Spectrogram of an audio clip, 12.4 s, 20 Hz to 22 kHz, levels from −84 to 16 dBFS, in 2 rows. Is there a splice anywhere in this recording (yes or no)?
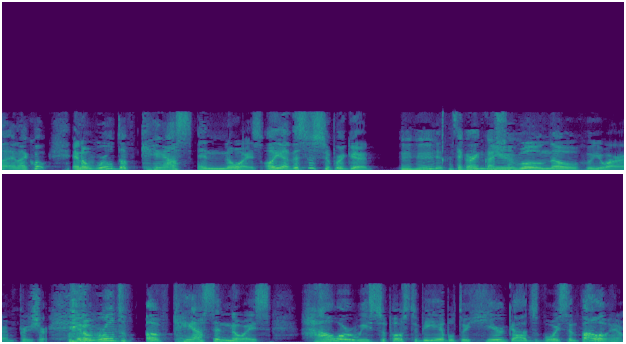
no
